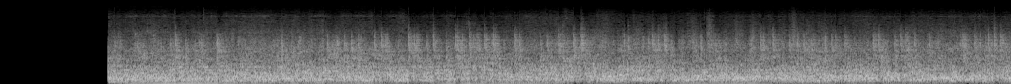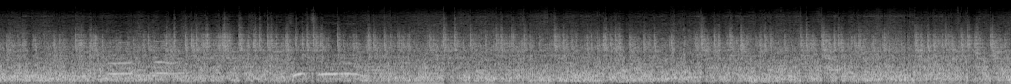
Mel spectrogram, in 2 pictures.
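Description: Small mine tour train riding through a rock tunnel: the wagons give a loud, steady rumble and rattle on the rails, starting suddenly about a second in, with a few brief faint squeaks near the middle.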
